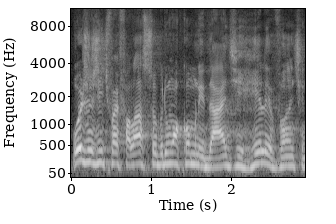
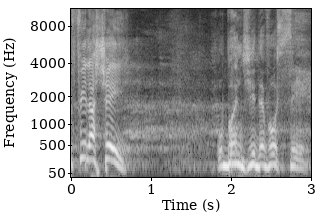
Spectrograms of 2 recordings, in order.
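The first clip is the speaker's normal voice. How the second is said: laughing triumph; 8 dB louder than usual. Retold or imitated. Father telling his daughter she had the phone, loud and laughing. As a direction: crack up as you catch her.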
